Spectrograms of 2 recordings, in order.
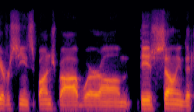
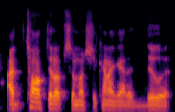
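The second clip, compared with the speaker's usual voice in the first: normal talking voice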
